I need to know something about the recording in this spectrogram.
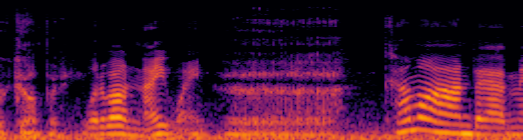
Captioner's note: Batman growns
